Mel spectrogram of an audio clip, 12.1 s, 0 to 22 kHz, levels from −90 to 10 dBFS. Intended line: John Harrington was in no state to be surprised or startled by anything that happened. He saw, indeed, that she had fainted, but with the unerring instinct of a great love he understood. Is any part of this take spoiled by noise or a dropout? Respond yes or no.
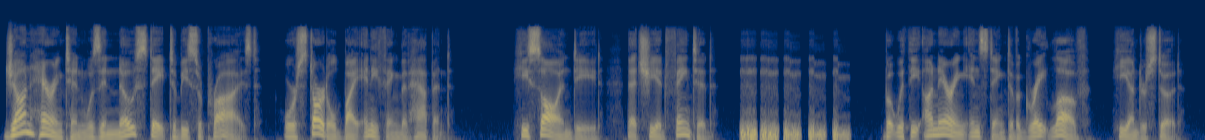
yes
